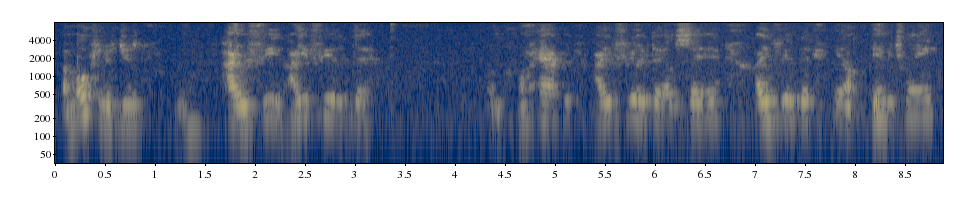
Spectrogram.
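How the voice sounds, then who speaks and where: A man, hosting a casual livestream chat in a folksy, preachy way. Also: a little high. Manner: folksy, preachy, breaks into singing. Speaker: vlog host. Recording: echoey room with faint hiss.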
